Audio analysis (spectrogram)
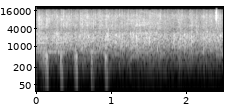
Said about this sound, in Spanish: Denle un aplauso. Ahora se lo da el Señor.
